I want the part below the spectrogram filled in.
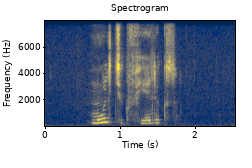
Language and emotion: Russian, neutral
